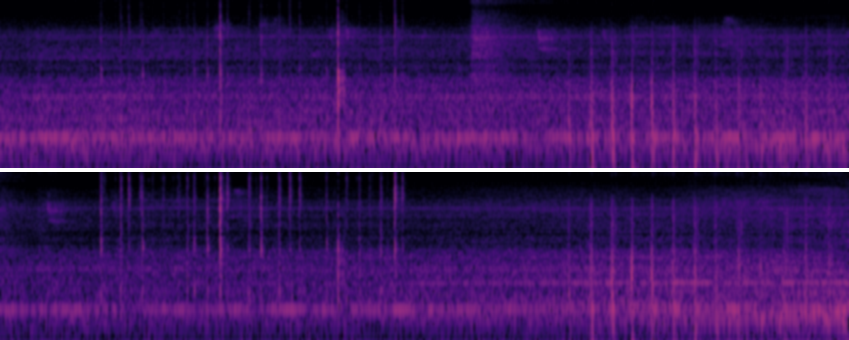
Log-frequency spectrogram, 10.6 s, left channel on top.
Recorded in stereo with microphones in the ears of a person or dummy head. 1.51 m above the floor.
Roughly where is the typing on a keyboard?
Right.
